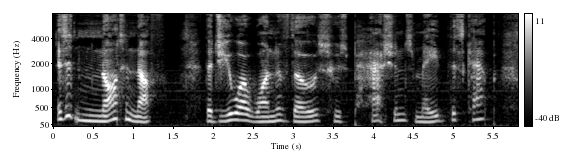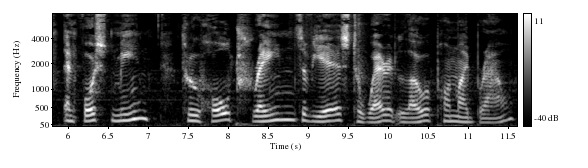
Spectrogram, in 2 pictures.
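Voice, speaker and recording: A man voicing a gentle, solemn ghost in a storybook reading, speaking softly, slowly and formally, with quiet reproach. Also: fairly high pitch. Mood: reproachful. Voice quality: soft, hushed.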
